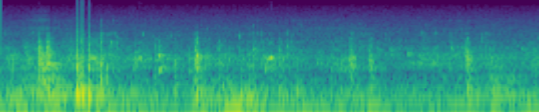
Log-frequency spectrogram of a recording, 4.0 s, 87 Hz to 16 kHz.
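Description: Water rushing and splashing along the hulls of a Hobie 16 catamaran sailing in light wind, with scattered clicks and knocks, the loudest a sharp knock about half a second in.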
